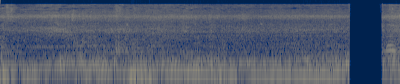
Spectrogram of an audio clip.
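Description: Steady low rumble of a moving passenger vehicle, engine and tyre noise heard from inside the cabin. The sound cuts out completely for a moment near the end.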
